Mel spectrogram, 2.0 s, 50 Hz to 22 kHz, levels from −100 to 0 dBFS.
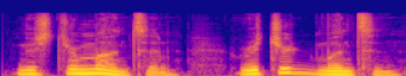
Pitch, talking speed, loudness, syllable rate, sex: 135 Hz, 120 wpm, -15 LUFS, 4.5 syllables/s, male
